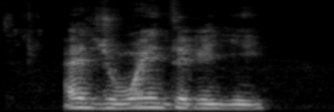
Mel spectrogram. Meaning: second-person plural conditional of adjoindre
- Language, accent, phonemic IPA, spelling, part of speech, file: French, Canada, /ad.ʒwɛ̃.dʁi.je/, adjoindriez, verb, LL-Q150 (fra)-adjoindriez.wav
